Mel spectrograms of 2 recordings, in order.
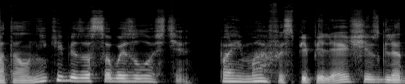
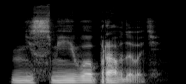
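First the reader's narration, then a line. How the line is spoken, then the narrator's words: Angry, curt. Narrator (Russian): Зло бросил Мэтт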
